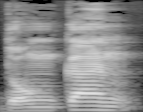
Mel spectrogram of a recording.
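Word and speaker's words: 鈍感: 둔감한 건 농간, 농간. 뒷글자는 염자.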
